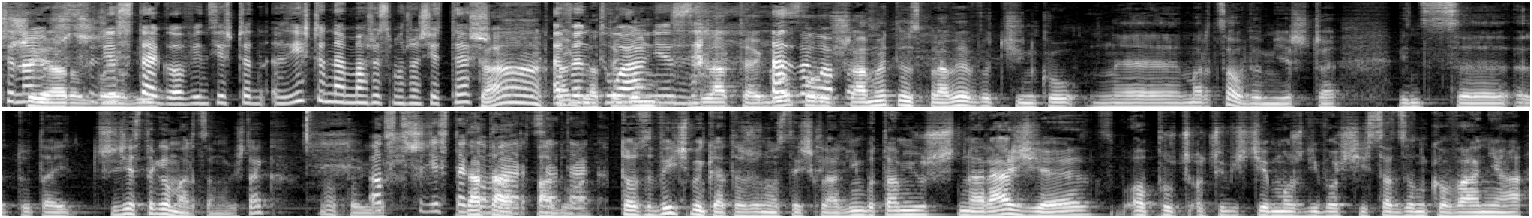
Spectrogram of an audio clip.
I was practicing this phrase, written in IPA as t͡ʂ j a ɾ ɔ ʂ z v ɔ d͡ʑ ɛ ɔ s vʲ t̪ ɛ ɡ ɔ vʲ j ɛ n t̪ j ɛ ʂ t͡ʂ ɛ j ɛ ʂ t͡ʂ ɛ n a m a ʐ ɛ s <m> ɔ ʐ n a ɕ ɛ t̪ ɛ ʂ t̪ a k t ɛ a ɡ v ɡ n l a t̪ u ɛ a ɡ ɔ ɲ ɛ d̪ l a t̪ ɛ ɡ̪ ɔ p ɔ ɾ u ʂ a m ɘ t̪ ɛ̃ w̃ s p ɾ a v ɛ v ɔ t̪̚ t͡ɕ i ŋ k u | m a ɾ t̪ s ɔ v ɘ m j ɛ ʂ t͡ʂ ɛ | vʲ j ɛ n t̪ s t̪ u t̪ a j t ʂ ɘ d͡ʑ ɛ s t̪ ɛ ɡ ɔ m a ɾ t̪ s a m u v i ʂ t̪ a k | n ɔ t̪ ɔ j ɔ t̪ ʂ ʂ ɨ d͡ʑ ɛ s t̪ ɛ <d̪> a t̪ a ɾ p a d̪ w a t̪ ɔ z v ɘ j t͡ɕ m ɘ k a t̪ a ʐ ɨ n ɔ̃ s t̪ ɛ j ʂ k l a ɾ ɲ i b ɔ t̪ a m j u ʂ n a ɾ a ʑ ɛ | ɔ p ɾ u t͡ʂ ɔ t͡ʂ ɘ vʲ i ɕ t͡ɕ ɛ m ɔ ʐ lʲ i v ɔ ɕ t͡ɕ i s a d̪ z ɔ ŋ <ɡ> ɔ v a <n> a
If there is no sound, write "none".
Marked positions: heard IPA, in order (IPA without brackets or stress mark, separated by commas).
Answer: m, d̪, k, ɲ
